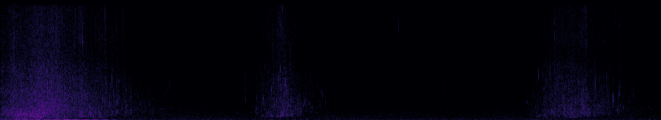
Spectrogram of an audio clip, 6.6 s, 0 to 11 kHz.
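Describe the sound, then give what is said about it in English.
Gentle saltwater waves about 3 inches tall lap against the shore in soft, periodic washes, three swells rising and receding over a low steady background of water, moderately quiet, with the tide about 2 feet from high tide. “When I'm here on the salt water and these waves are lapping, this is home.”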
